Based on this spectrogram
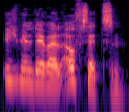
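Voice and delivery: loud, high-pitched offer; calling out. A narrator's reading. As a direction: call it out briskly to the players. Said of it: "rief er".

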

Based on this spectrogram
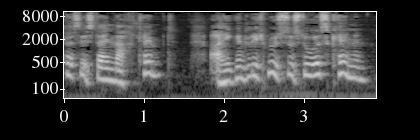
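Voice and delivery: high, innocent bird voice; high-pitched storybook bird; little bird explaining. A narrator's reading. Cheeky bird explains to angry gnome.

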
